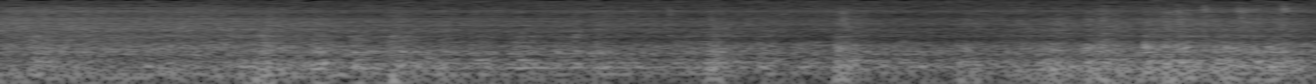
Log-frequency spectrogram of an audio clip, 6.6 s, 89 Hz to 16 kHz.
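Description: Steady low rumble of an H0m metre-gauge model tram running on the layout, its small motor and wheels going over handbuilt track.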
